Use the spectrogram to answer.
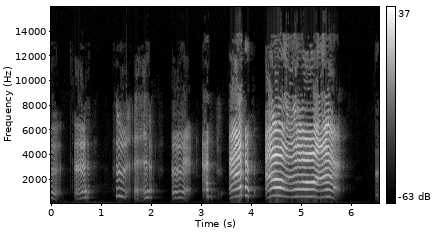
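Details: Baby crying sound effect: short, high-pitched fussy bursts building into a long, sustained wail.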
